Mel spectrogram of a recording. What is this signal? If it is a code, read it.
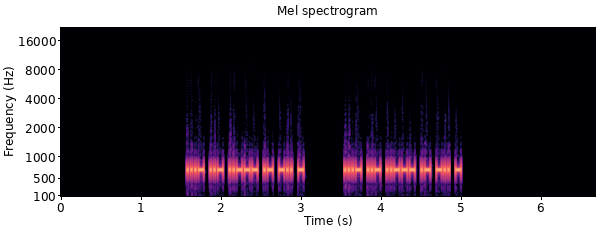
Morse code, heard as a keyed tone, about 52 wpm, 700 Hz. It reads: VU2ADT VU2ADT
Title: DXCC-100 Call Signs - 6 Characters - Repeated 2x - 50wpm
